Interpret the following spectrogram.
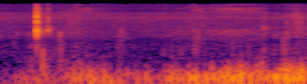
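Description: Low rumble of wind or handling noise on a phone microphone as it is carried around. There are a couple of sharp clicks about a quarter second in, and the rumble grows louder near the end.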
